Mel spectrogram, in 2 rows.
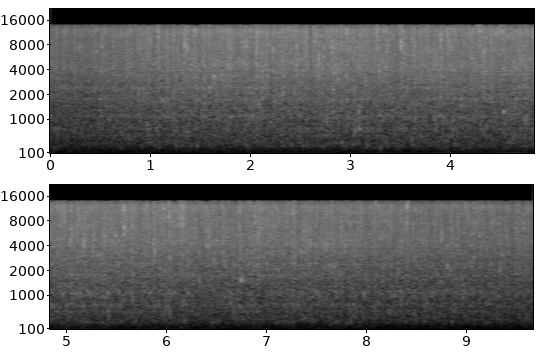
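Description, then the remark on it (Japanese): Raw spring water, known as Gorogoro water and about 10 degrees year-round, gurgles and burbles steadily from its source, a continuous rush of flowing water with a soft low rumble underneath, unbroken throughout with no voices. “確かにゴロゴロゴロって言っているような感じもするまあ癒し系の音ですね”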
